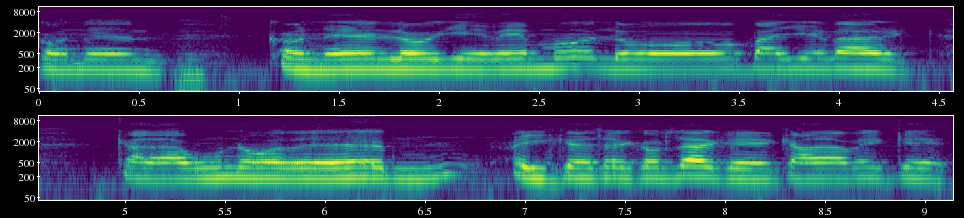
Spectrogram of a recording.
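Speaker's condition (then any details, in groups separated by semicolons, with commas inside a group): Cerebral palsy, mild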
